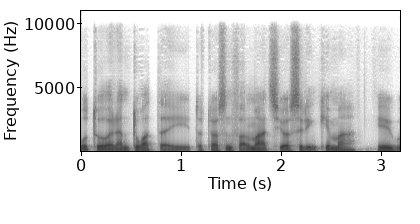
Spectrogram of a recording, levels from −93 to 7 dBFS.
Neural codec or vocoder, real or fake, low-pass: codec, 24 kHz, 0.9 kbps, WavTokenizer, large speech release; fake; 9.9 kHz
